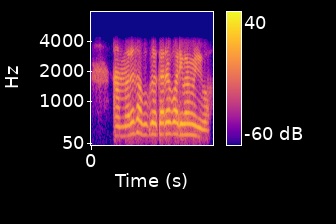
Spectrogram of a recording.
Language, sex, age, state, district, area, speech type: Odia, female, 18-30, Odisha, Bhadrak, rural, conversation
